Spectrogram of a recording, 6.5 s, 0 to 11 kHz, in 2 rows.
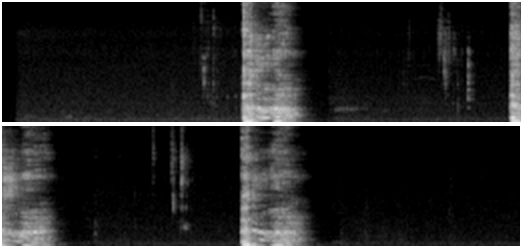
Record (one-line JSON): {"three_cough_length": "6.5 s", "three_cough_amplitude": 31536, "three_cough_signal_mean_std_ratio": 0.27, "survey_phase": "beta (2021-08-13 to 2022-03-07)", "age": "45-64", "gender": "Male", "wearing_mask": "No", "symptom_none": true, "smoker_status": "Never smoked", "respiratory_condition_asthma": false, "respiratory_condition_other": false, "recruitment_source": "REACT", "submission_delay": "1 day", "covid_test_result": "Negative", "covid_test_method": "RT-qPCR", "influenza_a_test_result": "Negative", "influenza_b_test_result": "Negative"}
